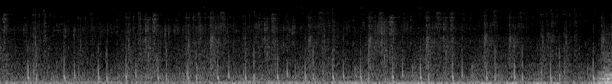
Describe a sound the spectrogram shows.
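Armored footsteps clank rhythmically on stone.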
